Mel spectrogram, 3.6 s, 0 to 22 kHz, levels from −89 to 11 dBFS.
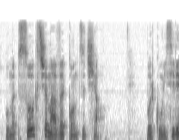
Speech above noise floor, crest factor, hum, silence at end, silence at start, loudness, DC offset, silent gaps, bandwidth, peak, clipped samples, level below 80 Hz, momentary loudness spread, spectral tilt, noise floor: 32 dB; 18 dB; none; 0 s; 0.1 s; -26 LUFS; under 0.1%; none; 12 kHz; -8 dBFS; under 0.1%; -50 dBFS; 11 LU; -4 dB/octave; -58 dBFS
